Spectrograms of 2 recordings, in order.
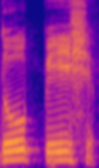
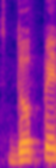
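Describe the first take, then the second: First: The second word is said fully with its final sound. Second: The second word ends without its final sound. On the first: The speaker calls it right. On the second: The speaker calls it wrong. "दो पे नहीं"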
